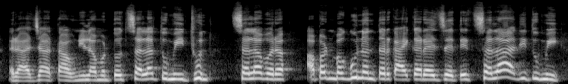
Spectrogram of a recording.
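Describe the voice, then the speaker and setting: A woman narrating a lively recap of a TV serial episode, addressing her viewers directly as a reviewer. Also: fairly high pitch. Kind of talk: storytelling recap voice-over.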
